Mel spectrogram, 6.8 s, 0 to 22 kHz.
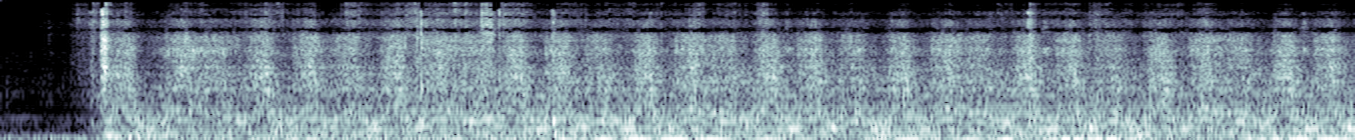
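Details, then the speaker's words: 1971 Chevy Nova being revived, cranking attempt: steady rhythmic cranking for seconds without a single catch; no spark found, coil suspected bad. "Hey, pull the coil wire off and see if there's spark when I crank it over. All right. So, I'm assuming we have a bad coil"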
